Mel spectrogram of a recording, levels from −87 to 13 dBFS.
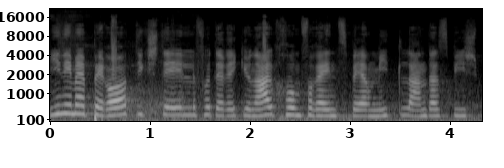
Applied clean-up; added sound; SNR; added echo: none; Sliding door; 17 dB; none.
